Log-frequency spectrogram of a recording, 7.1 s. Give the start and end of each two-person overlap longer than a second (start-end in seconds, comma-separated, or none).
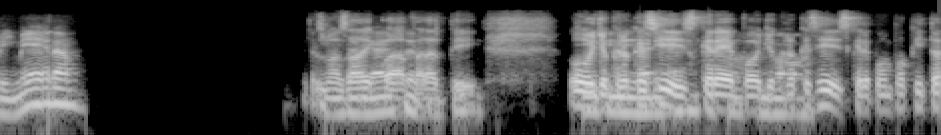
2.4-3.6, 4.3-6.2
